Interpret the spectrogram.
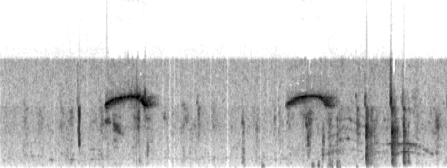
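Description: A bird repeating a short, high whistled call that rises and falls, about every two and a half seconds. About two-thirds of the way in come sharp knocks and clatter as plastic buckets are set down.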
